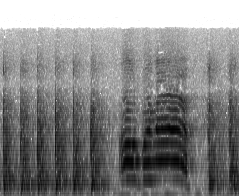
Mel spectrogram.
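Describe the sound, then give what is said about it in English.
A rapid, steady series of loud knocks on the locked wooden door of a house, about seven in a row, then a voice calls out briefly before two more knocks follow. “Go ahead and knock.”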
